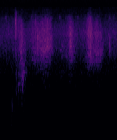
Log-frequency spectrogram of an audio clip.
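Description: Faint scuffs and scrapes of firewood and sawdust being handled, a few short ones, with the chainsaw silent.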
